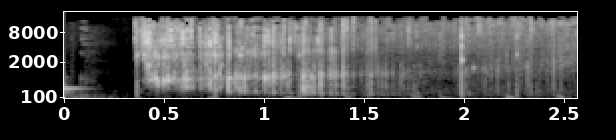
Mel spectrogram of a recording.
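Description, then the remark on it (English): A wet slurping sip of a drink, with crackly liquid noises and small clicks lasting a couple of seconds after a brief silence. No one speaks. “Actually, let's have a sip because I'm I'm I'm getting pushed because I'm not used to speaking this much by myself, and and my throat is drying up.”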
